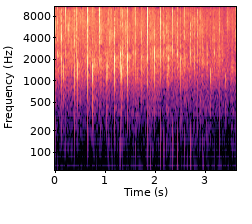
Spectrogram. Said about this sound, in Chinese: 掌声将荣耀归给上帝。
